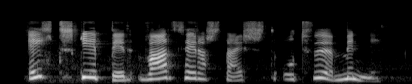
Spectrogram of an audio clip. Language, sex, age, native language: Icelandic, female, 30-39, Icelandic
